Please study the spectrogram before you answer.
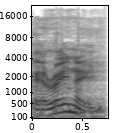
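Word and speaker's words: εἰρήνη: eirene 希腊语叫做读作 eirene，伊的意思是平安、和平、和睦。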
